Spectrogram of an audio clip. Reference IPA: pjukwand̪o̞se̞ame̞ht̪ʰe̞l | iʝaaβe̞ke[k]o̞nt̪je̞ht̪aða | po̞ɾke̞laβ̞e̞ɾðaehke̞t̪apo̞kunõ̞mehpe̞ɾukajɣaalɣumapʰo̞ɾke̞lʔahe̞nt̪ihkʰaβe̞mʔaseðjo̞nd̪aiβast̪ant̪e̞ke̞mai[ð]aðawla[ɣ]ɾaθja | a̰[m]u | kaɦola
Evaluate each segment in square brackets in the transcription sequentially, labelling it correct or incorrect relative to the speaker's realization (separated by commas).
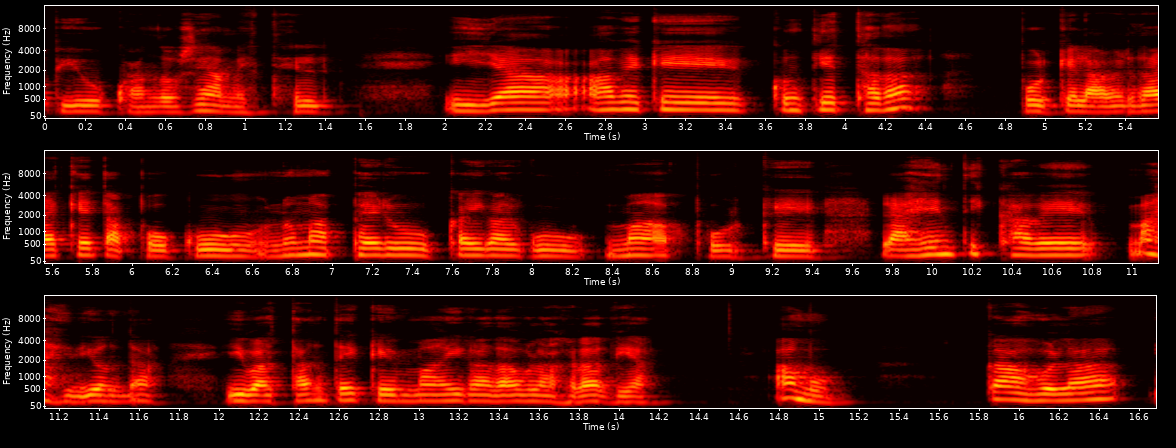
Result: correct, incorrect, correct, correct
